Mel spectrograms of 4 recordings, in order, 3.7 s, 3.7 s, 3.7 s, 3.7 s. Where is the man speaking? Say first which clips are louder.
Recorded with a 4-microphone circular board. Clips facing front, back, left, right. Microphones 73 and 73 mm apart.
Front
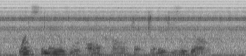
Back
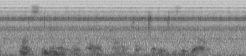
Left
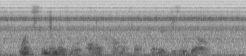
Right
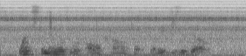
Front 5 dB, right 1 dB; 45° right, 5.5 m; by 3.2 s 15° right, 6.5 m.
